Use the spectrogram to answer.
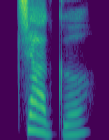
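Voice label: "jia4 ge2", Mandarin Chinese; HSK4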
